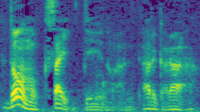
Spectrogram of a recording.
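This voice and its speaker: A man hosting a casual podcast chat, blunt and joking, who laughs often and lowers his voice for touchy gossip. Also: big pitch swings, brisk, slight background noise. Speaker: podcast host.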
